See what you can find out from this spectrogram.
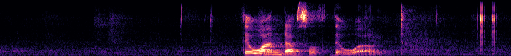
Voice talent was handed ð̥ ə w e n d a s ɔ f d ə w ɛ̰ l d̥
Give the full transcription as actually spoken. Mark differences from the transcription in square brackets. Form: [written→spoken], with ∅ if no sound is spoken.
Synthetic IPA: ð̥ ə w [e→a] n d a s ɔ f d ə w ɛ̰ l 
